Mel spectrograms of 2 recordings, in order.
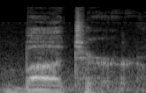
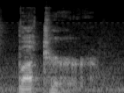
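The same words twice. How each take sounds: First: It is slow, with a full hard T. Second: The same.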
